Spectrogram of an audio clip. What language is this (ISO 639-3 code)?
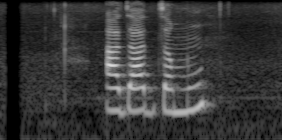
nep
